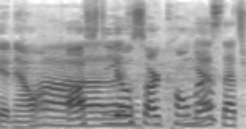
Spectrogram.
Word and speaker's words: osteosarcoma: 8-year-old Jace Lilly, who is battling, tell me how you say it now, osteosarcoma?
